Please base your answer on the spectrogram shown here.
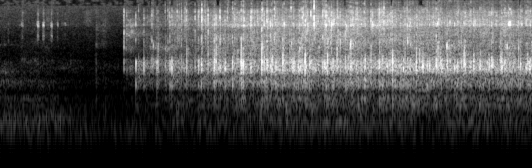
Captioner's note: audience applauding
